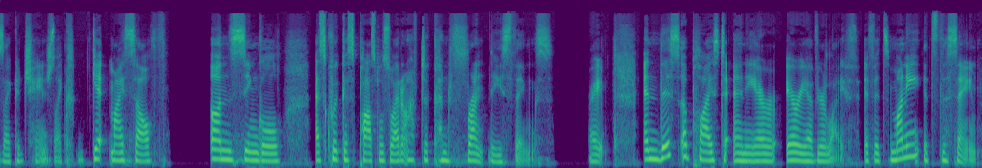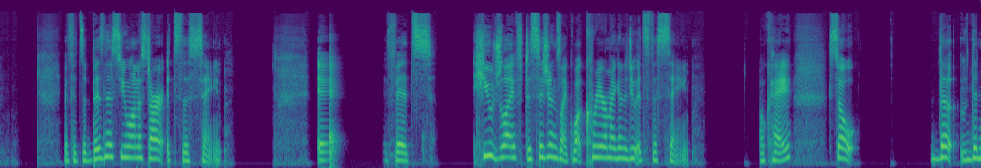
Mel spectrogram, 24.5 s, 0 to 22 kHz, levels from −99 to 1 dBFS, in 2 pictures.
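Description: At 16.29 s the speech stops and a call audio freeze fills the gap until 17.08 s. The receiver extends the last sound into a fading buzz or hiss, and about 470 ms of that stretch is silence. This is likely caused by packets stalling in transit so that the jitter buffer ran dry. When they arrive, playback resumes where it left off with nothing lost, but the insertion adds 770 ms of delay.

To recover that delay, a jitter buffer speed-up follows from 18.33 s to 22.13 s. The receiver repeatedly cuts out pitch-period-sized pieces of the speech, so it plays at 117% of normal rate with unchanged pitch and roughly 0.7 s removed. The speech sounds noticeably rushed. A milder second speed-up runs from 22.76 s to 23.82 s at 108%, trimming about a tenth of a second, with a slight but audible hurry.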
